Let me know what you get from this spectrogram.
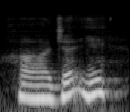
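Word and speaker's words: خواجه: hacin Yazılımı biraz farklı hace-i dana Evet bizim Türkçede Hoca diye Kullanmış olduğumuz kelimenin Aslı farsçadır ve bu şekilde yazılır arkadaşlar Normalde Hace diye okunur fakat bir galat olarak biz bunu hocaya çevirmiş Aslı hacir Evet hace-i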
